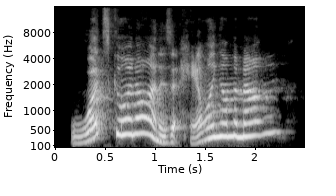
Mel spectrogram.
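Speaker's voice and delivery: playful, quick, joking tone, pitched way up. Answering a phone call from Sean, repeating their own words; retelling a joking greeting. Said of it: "I jokingly pick up the phone and say".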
